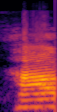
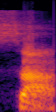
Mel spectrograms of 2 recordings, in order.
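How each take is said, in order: First: Tongue tip on the teeth for "সা"; THA, not Seen. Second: "সা" with whistling s; sharp hiss on "সা", tongue inside; Seen's SA. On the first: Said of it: "সা আর সিনের পার্থক্য করেন". (পাতলা "সা", জিহ্বা দাঁতের আগায়) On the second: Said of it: "আর সিন জবর হলো". (সিনের শিস দিয়ে "সা") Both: Shown as a demonstration.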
